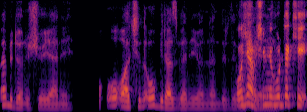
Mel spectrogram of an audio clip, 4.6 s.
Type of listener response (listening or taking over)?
taking over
